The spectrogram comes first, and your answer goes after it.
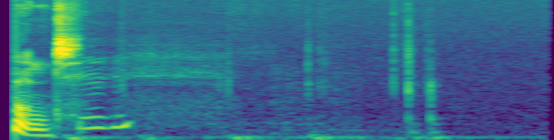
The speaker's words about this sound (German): Dann drücke ich hier mal auf Stopp.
